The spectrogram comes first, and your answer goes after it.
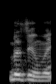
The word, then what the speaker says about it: Mazuma: Can you pronounce Mazuma? Is that how you pronounce it? Mazuma. Mazuma.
